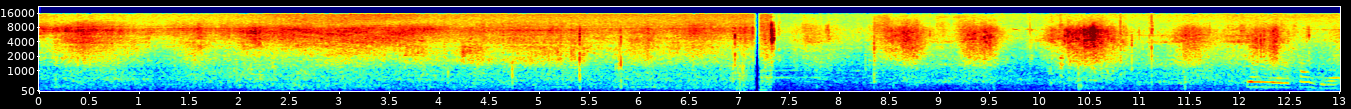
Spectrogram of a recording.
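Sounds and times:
skis scraping on snow: 0.0s - 13.0s.

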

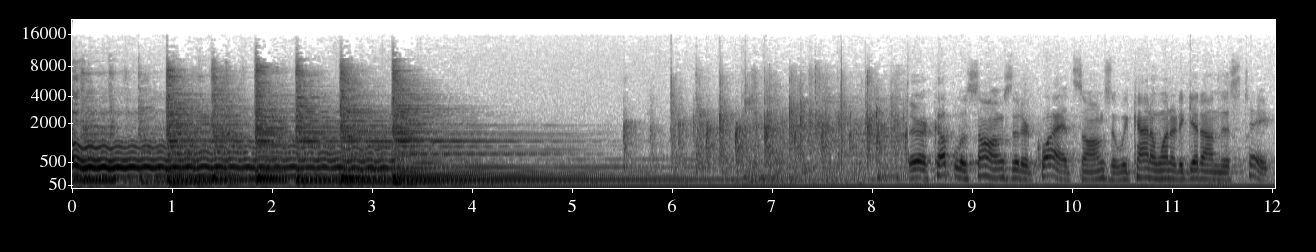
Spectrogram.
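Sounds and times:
acoustic guitar chord strummed: 0.0s - 6.0s.

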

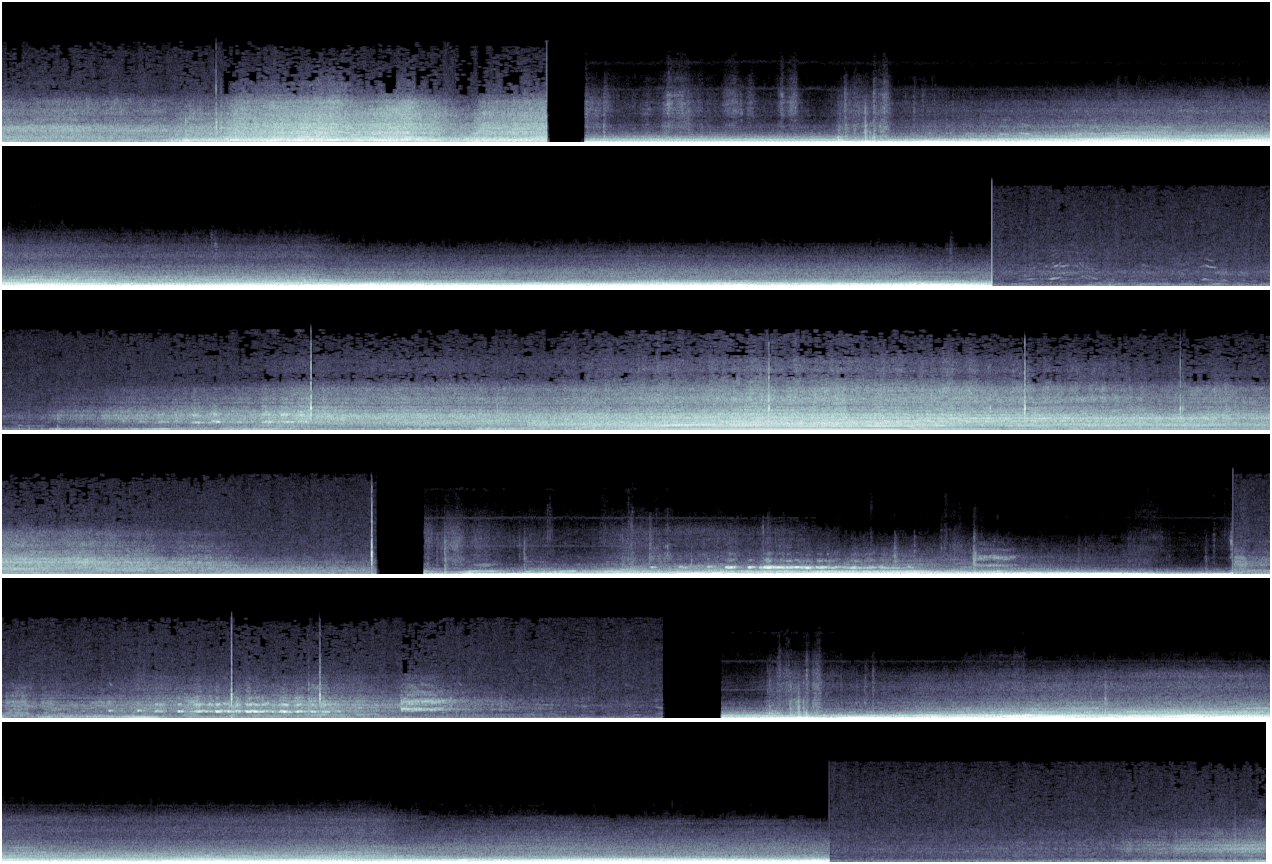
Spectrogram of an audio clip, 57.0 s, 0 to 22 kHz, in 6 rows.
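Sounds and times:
car engine revving: 0.0s - 17.0s, 19.4s - 31.3s, 43.4s - 53.8s
drag racing car engines: 37.6s - 42.9s.

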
